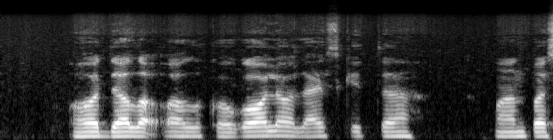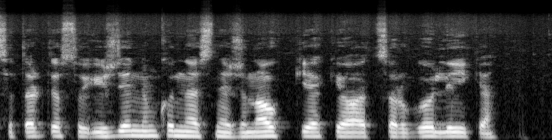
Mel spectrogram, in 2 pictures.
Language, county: Lithuanian, Vilnius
